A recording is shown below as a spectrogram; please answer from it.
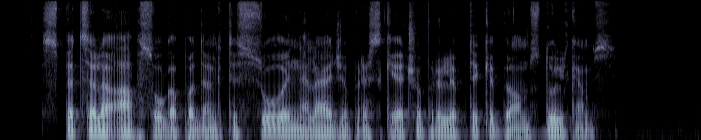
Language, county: Lithuanian, Klaipėda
